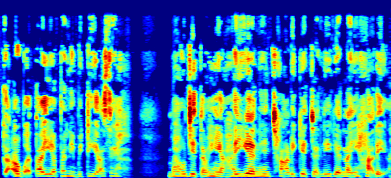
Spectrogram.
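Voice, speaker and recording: A woman's voice: high voice, level tone, fairly quick, fairly bright tone. A woman voicing an ailing, self-sacrificing old village mother in an Awadhi comedy cartoon, plaintive and soothing. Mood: plaintive aside.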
